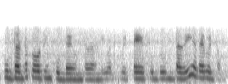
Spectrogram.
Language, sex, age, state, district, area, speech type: Telugu, female, 30-45, Telangana, Mulugu, rural, conversation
